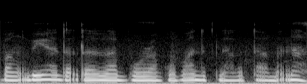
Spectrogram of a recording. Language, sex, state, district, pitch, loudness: Garo, female, Meghalaya, West Garo Hills, 185 Hz, -12 LUFS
